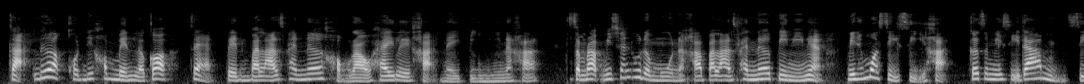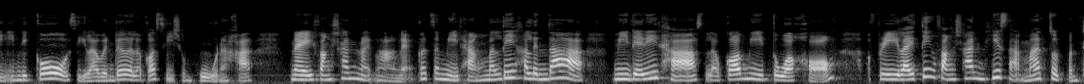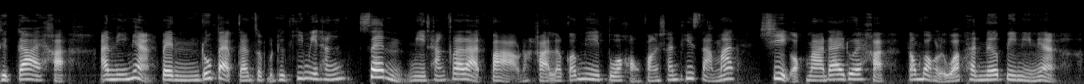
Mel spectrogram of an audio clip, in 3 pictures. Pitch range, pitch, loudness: 195-250 Hz, 225 Hz, -17 LUFS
